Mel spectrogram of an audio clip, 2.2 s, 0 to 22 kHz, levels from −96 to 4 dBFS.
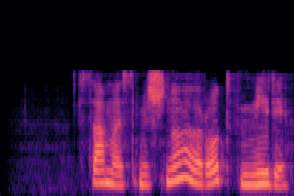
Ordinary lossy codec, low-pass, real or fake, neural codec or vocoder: none; 5.4 kHz; fake; codec, 16 kHz, 8 kbps, FreqCodec, smaller model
